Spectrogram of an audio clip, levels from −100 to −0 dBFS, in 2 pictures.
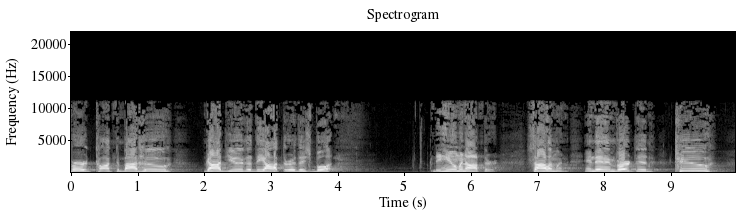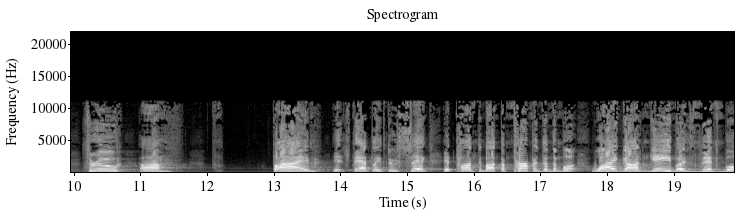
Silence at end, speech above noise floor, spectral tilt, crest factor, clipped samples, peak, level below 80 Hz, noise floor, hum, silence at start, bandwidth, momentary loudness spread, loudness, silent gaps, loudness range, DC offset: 0 s; 57 dB; -5 dB/octave; 14 dB; under 0.1%; -2 dBFS; -58 dBFS; -72 dBFS; none; 0 s; 11.5 kHz; 14 LU; -15 LUFS; none; 5 LU; under 0.1%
